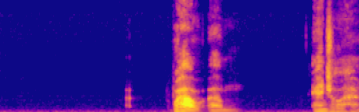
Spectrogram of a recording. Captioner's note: none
